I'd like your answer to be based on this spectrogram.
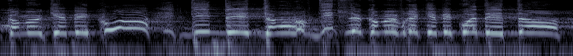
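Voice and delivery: high, insistent shouted-out coaching; mocking Parisian demand. Parisian demanding a real Québécois accent, high and insistent. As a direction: push it high and hard, egging someone on. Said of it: "c'est les arriérés mentaux qui font comme ça".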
